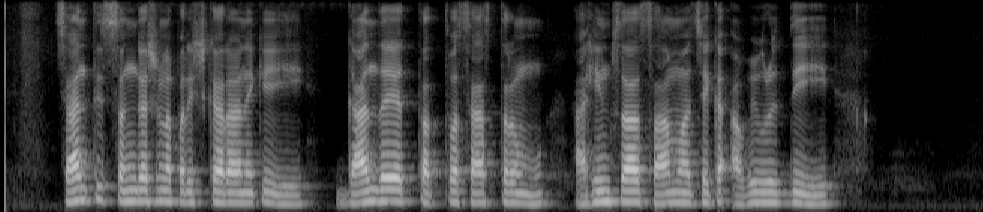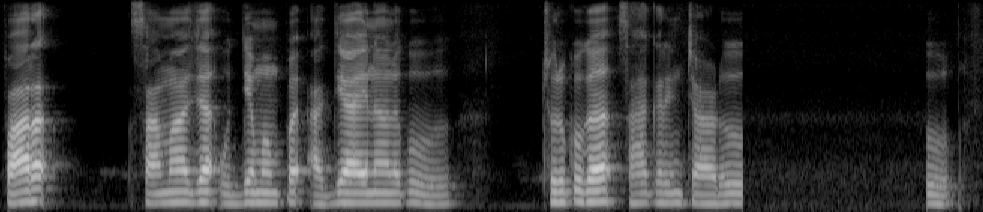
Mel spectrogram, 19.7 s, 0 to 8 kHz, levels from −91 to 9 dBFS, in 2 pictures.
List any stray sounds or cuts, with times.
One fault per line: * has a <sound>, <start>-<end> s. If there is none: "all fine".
all fine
